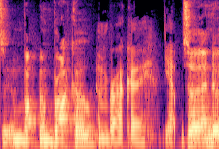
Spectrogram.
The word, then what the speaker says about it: Umbraco: take a look at called, how do you pronounce it? Umbraco? Umbraco, yep.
